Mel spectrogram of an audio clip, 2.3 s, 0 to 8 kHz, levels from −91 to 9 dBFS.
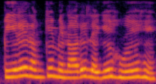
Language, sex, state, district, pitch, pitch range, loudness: Hindi, female, Madhya Pradesh, Bhopal, 250 Hz, 230-265 Hz, -12 LUFS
